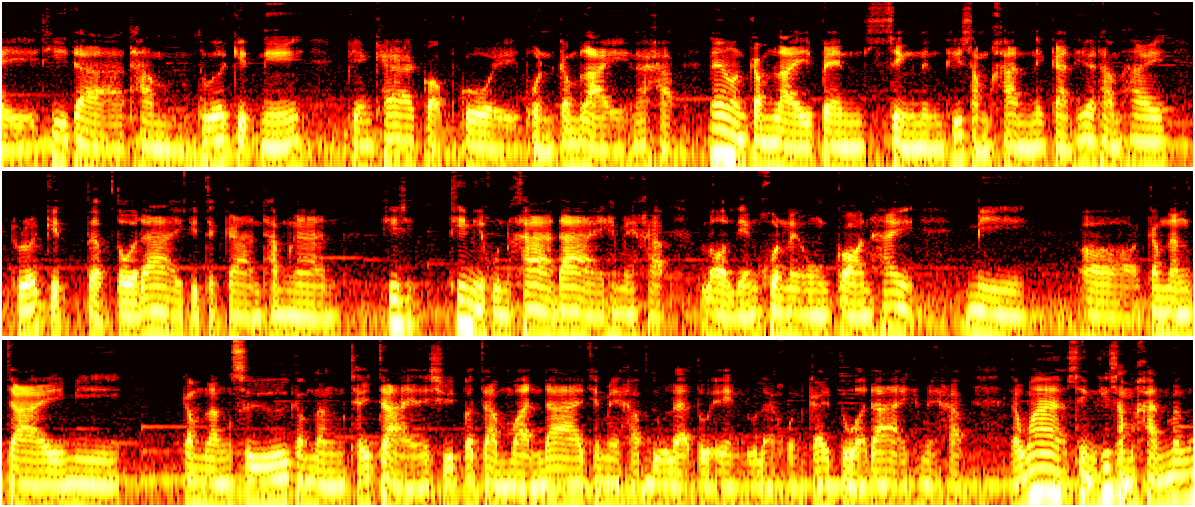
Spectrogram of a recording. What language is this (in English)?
Thai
